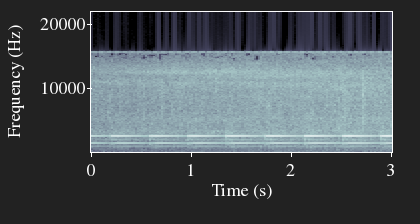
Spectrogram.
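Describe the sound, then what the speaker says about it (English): An N scale model train runs past on its layout track, a close, steady electronic tone pulsing in an even repeating rhythm over soft mechanical running noise, with no voices. "we'll just sit here for a second, watch the train go by again"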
